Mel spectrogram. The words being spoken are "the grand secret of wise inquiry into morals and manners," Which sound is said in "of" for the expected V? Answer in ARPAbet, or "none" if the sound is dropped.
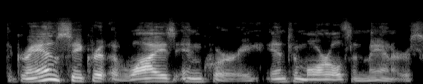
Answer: V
